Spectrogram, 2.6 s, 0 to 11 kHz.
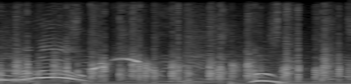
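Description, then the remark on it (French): A TV game show audience applauds a contestant arriving for a fifth appearance, a dense, steady patter of clapping broken by rising and falling whoops or whistles of cheering over a low sustained tone. “Mesdames et messieurs, pour sa 5e participation sur Aerosmith Ribbon, veuillez applaudir”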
